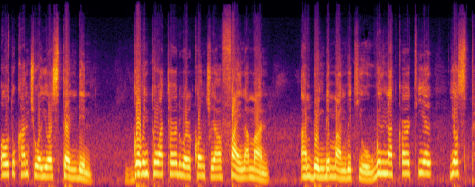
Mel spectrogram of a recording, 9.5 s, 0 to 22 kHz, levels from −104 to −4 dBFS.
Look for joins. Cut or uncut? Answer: uncut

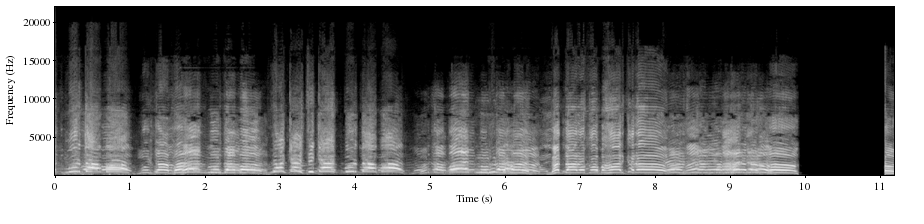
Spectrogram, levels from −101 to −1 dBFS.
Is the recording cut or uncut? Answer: uncut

